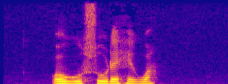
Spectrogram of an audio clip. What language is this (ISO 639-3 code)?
grn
